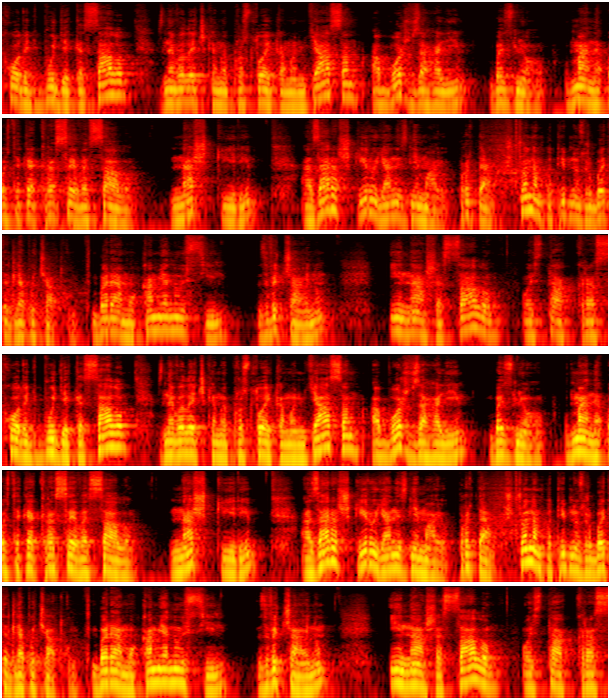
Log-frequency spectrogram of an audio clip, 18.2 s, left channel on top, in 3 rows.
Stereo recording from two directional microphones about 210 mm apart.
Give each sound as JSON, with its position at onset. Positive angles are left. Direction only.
{"t": 0.1, "sound": "speech", "side_deg": -45}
